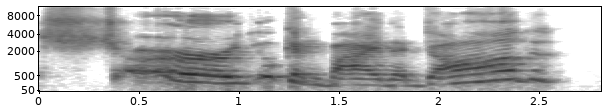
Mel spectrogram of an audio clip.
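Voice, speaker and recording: A woman uses a put-on character voice pitched high. Her pitch swings very widely. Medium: read story.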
